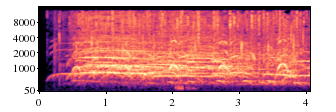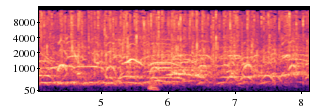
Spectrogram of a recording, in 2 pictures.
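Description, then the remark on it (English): A large crowd cheers and shouts loudly and continuously, a dense wall of overlapping voices and whoops that rises sharply at the start and stays steady throughout. “Hey, you monkeys. Hey, it's time to cheer now.”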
